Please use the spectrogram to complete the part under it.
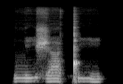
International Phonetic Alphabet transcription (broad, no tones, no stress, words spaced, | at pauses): liʒa ǃi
